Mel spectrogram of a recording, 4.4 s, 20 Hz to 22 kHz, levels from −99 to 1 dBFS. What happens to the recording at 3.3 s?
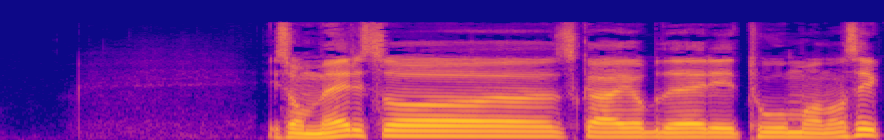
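At 3.3 s the speech carries the same damage heard across the whole clip, likely from MP3 compression. Nothing is present above 11.3 kHz, and weak frequency components flicker between frames. The result is a watery, swirly texture with smeared onsets, pointing to a low bitrate.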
